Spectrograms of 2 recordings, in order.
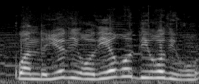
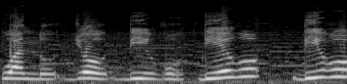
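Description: First: The phrase is spoken at a medium pace. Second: The phrase is spoken at a slow pace. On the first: "Velocidad normal" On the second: "Velocidad lenta"

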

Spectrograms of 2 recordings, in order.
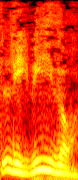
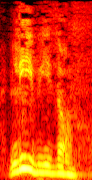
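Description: First: The stress is on the second syllable. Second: The stress is on the first syllable. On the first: The speaker calls it right. "Y es libido, me corrige bien Victoria" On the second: The speaker calls it wrong. "Yo anduve diciendo líbido"

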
